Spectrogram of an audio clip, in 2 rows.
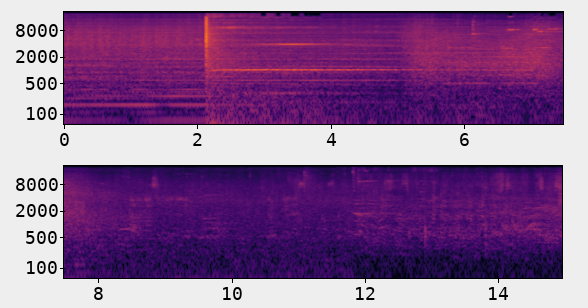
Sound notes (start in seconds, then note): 5.8 street noise; 12.4 background chatter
